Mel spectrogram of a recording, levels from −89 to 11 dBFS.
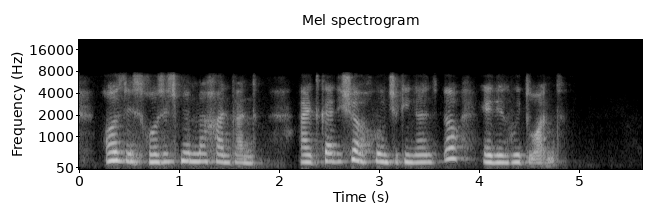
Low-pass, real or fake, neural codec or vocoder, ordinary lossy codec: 7.2 kHz; fake; codec, 16 kHz, 0.8 kbps, ZipCodec; Opus, 16 kbps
